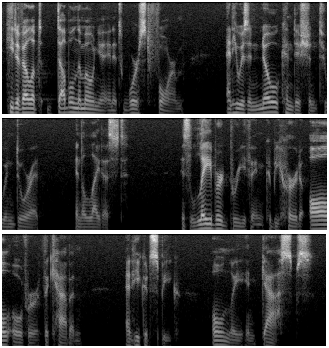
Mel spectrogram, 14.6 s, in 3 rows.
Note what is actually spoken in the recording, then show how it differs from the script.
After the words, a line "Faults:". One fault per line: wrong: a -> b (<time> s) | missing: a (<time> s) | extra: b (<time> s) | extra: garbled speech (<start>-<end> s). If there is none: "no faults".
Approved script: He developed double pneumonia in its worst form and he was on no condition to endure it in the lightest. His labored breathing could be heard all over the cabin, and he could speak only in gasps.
He developed double pneumonia in its worst form and he was in no condition to endure it in the lightest. His labored breathing could be heard all over the cabin, and he could speak only in gasps.
Faults:
wrong: on -> in (3.7 s)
